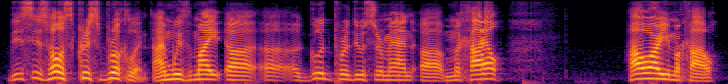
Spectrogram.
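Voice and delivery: host in a hammed-up Russian accent. Host greeting his producer on the renamed show, Russian accent. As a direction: play a Russian host with broken English. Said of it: "I wanted to do the accent for a while".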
